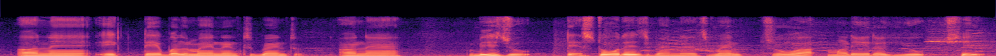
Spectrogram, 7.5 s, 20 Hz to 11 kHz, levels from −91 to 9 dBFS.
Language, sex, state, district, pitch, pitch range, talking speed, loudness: Gujarati, male, Gujarat, Valsad, 155 Hz, 150-165 Hz, 105 wpm, -15 LUFS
